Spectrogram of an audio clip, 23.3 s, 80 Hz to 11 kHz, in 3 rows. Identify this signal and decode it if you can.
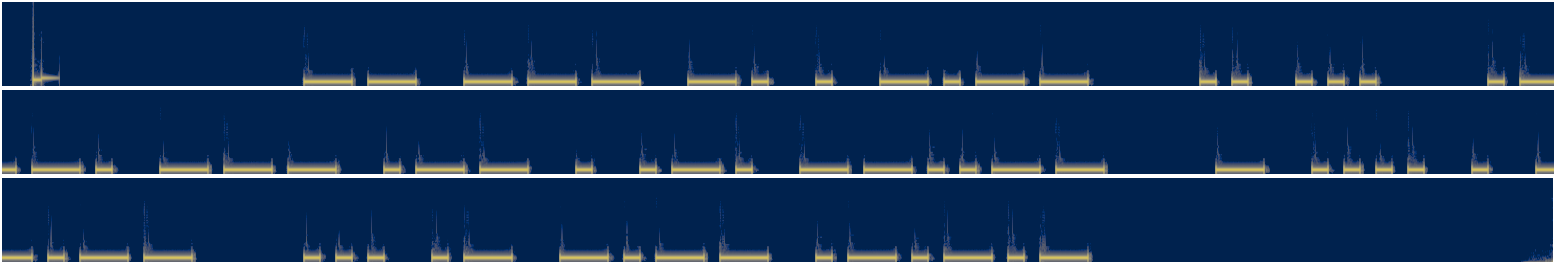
Morse code, heard as a keyed tone, about 16 wpm, 700 Hz. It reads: MONEY IS POWER, THEY SAY.
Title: Sentences from Top 1000 Words - Review Part 2 - 15wpm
